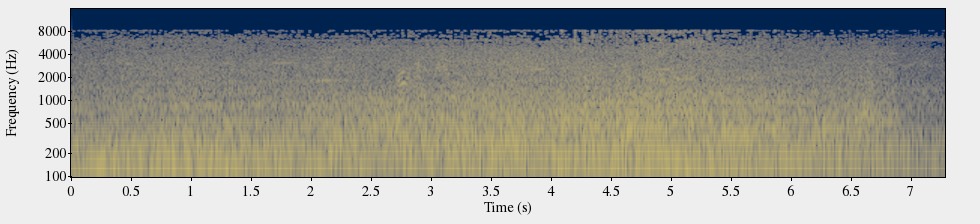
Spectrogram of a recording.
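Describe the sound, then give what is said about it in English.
Motocarro traffic fills a street in the city of Iquitos, where motocarros replace cars, with a dense, continuous drone of small engines and road noise, steady and fairly loud, easing off slightly in the final moment. “The city's isolation has led it to develop its own mobility culture, with motocarros replacing the car.”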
